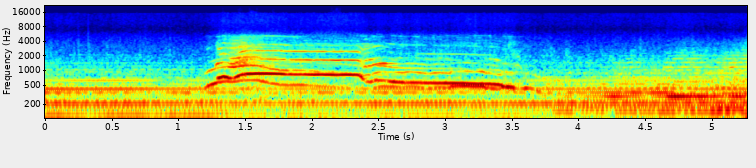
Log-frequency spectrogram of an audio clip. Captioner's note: people howling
